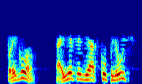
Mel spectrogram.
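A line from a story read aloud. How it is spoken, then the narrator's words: Loud shout. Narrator (Russian): громко крикнул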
